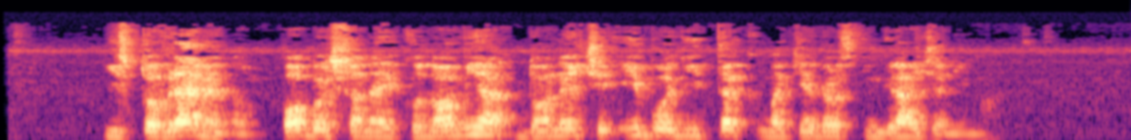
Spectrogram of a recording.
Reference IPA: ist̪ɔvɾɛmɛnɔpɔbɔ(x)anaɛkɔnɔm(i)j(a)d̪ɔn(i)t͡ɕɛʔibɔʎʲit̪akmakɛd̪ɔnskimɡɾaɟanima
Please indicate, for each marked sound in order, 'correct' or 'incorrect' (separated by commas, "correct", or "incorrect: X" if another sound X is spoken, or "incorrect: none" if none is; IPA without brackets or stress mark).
incorrect: ʃ, correct, correct, incorrect: ɛ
